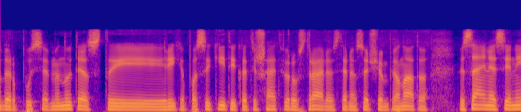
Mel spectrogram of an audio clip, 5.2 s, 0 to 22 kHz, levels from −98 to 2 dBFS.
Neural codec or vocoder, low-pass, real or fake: none; 7.2 kHz; real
